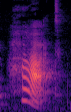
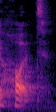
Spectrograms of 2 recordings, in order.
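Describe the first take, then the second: First: "hot" with the "ah" of father; "hot" with a wide, unrounded "ah"; open ah vowel. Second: "hot" with a rounded O vowel; mispronounced "hot", O as spelled; wrong vowel demo. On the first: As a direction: say "hot" as "haht". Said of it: "pronounced exactly as the ah". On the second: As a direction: say "hot" with rounded lips, not "ah". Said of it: "we don't say hot". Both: Shown as a demonstration.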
